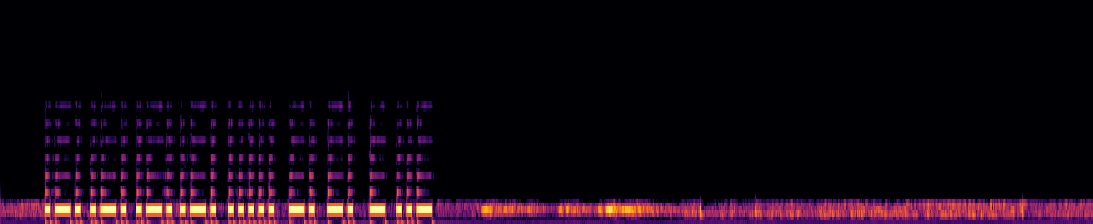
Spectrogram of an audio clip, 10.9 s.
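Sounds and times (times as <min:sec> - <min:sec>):
CW morse code on the 30 metre band: 0:00.5 - 0:04.4.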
